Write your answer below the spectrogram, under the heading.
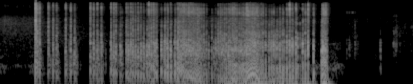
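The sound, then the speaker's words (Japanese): A zipper is pulled down, giving a quiet series of rapid rasping ticks that run for a few seconds and then stop abruptly. “それじゃあファスナー下ろすね。”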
